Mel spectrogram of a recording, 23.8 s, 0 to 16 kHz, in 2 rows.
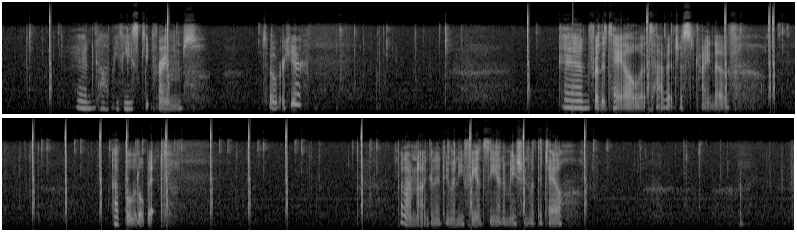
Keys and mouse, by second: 0.2 a, 0.5 b, 2.2 ctrl+c, 2.6 click, 4.0 ctrl+v, 5.6 KP_3, 5.7 click, 6.7 click, 9.8 middle click, 10.1 r, 11.6 middle click, 12.1 r, 13.1 r, 14.0 r, 15.4 r, 16.4 r, 18.3 a, 18.9 b, 19.4 b, 20.6 b, 23.5 ctrl+c.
